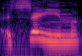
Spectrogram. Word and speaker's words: Sejm: And boys, we now have the Parliament of Poland available, the Polish Sejm, because apparently J in Polish is pronounced as I. Who would have thought?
